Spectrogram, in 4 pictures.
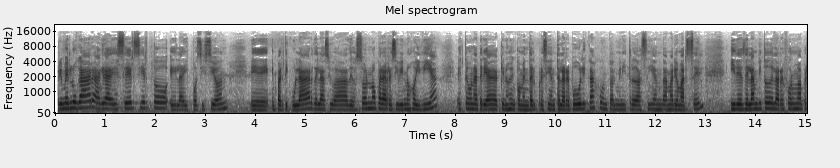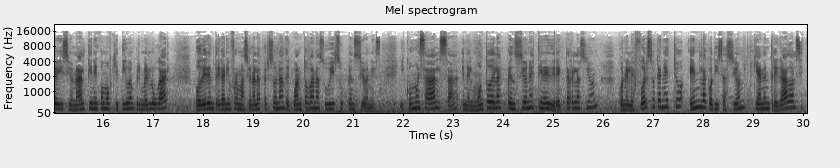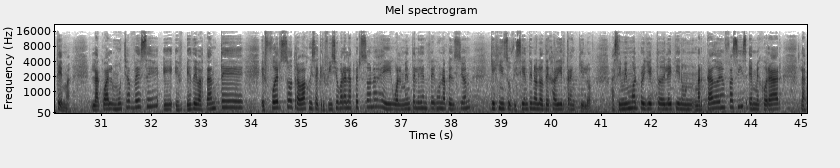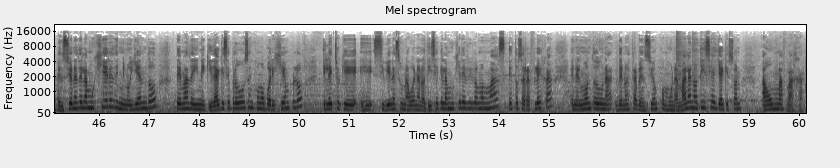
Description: Ministros del Trabajo y Hacienda expusieron en el Teatro Municipal de Osorno
La Ministra del Trabajo y Previsión Social, Jeannette Jara indicó que el foco principal desde el área de la reforma de pensiones es dilucidar las dudas, acerca de como un cambio legislativo podría mejorar las jubilaciones.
